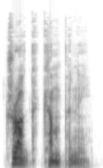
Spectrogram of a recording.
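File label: "drug company", British English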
